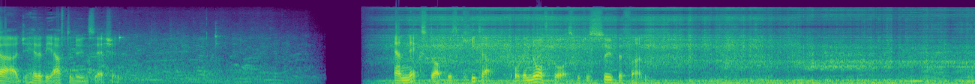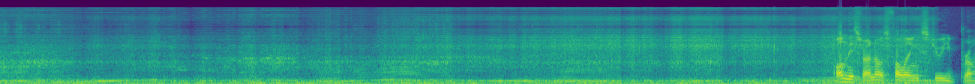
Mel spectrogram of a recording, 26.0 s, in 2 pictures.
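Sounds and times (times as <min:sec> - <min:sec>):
car engine revving: 0:04.9 - 0:25.5.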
